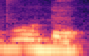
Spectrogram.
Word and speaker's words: would: अब हम इसे वुल्ड नहीं पढ़ेंगे, अब हम इसे पढ़ेंगे वुड, ओके।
